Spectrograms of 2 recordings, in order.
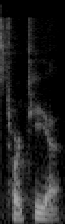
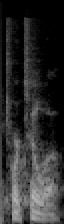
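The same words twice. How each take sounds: First: "tortilla" with a y sound, tor-TEE-ya; Spanish pronunciation demo. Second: "tortilla" with a spoken l, tor-TIL-la; anglicized "tortilla" with an L sound; wrong pronunciation demo. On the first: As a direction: say "tortilla" with a silent l. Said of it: "It's tortilla". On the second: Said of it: "That'd be like saying tortilla". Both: Shown as a demonstration.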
